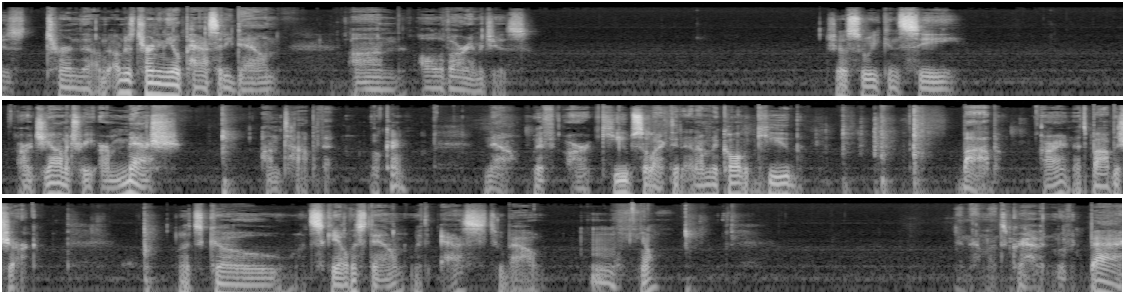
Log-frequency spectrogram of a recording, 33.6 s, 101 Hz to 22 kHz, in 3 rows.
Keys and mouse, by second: 3.3 ctrl+KP_7, 6.8 click, 8.3-9.8 drag, 13.3 KP_1, 17.1-20.2 drag, 23.7 s, 29.1 KP_3, 32.4 g.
